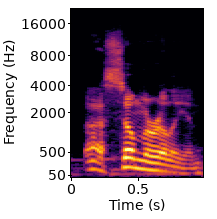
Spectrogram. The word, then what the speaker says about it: Silmarillion: Is that how you pronounce that? Silmarillion, but yes.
